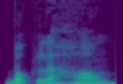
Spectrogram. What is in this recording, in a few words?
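"បុកល្ហុង", Khmer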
